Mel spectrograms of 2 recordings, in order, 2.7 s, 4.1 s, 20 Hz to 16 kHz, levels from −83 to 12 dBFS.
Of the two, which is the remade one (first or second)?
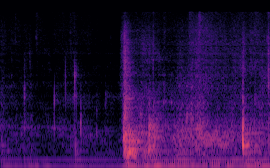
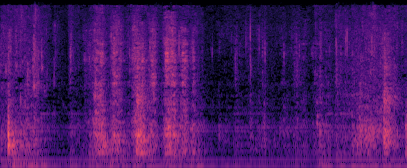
first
